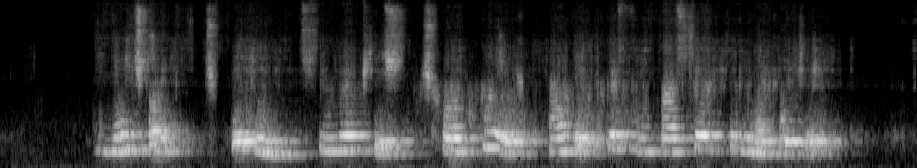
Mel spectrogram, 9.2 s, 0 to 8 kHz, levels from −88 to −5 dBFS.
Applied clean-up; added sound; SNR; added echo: neural separator model SepFormer DNS4.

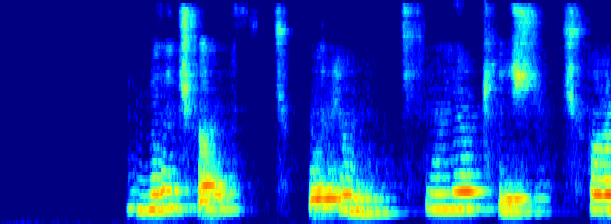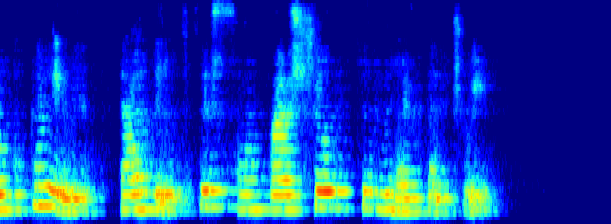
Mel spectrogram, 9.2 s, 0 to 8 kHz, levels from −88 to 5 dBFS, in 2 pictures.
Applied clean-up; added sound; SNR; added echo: neural mask model DeepFilterNet 3.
